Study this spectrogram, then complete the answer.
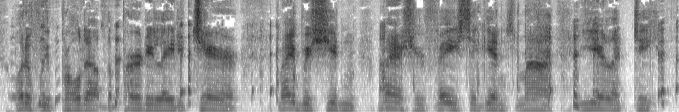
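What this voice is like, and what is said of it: Mixed Native American and Western voice. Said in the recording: “what was that voice? I've never done that voice before. It was kind of Native American, but it was also kind of a Western guy.”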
